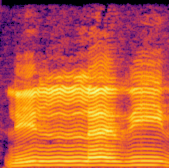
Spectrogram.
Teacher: Lilladzi, lam bari kasrah itu terus naik di atas lam yang bersabdu. Lilladzi, zi di hujung lidah, dua harakat baris kasrah.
